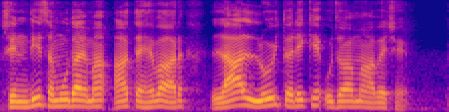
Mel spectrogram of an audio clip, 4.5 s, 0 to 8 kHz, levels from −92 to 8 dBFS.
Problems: none marked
